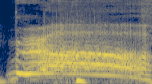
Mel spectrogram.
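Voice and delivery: high outcry of disbelief; stunned shouted bro. Real, not acted. Outcry at the limo flip.

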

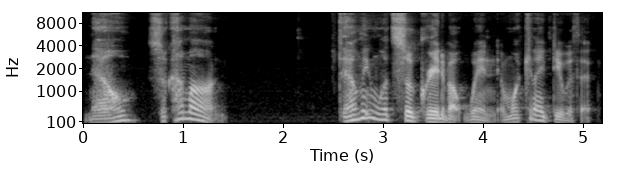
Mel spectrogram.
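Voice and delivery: put-on a restless kid pestering his sensei; eager boy Naruto.

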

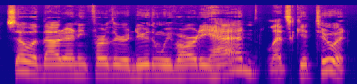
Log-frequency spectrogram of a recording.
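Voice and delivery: loud, upbeat show-opener read; podcast intro. Acted. Host opening the podcast for listeners, loud announcer read.

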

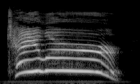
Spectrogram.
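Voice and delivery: high, loud, drawn-out name call; excited greeting. Acted. Roberto and Noah spotting Taylor, high excited call. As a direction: call her name in glad surprise. Boys greet arriving friend.

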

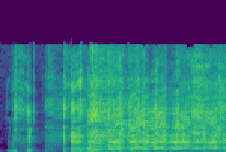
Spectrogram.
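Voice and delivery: high loud laughter; real high laughter; laughing. Real, not acted. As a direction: burst out laughing. Laughs at own dream.

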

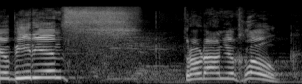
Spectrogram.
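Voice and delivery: OBEDIENCE stretched slow, high and loud; drawn-out proclamation. Shown as a demonstration. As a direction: hold "Obedience" long for the crowd to echo. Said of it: "Everyone say".

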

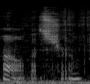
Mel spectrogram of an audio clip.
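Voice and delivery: muttered whisper; a quiet whispered concession. Real, not acted. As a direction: whisper it to yourself. Quiet realization aside.

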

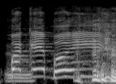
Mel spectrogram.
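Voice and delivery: high, loud mimicked yell of "Pake boy!"; mock shouted call. Friend retelling pickers' shout, high loud mock yell. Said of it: "kun ne huutaa".

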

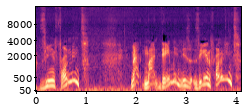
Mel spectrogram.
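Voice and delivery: high, hammed-up German accent. Shown as a demonstration. Podcaster returning to the movie topic, German accent. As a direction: announce it like a German movie trailer. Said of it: "you have to say it in a German accent".

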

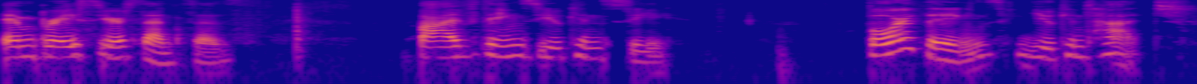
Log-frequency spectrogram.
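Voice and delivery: slow, calm guided grounding voice; calm grounding exercise. Shown as a demonstration. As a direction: count down the senses gently.

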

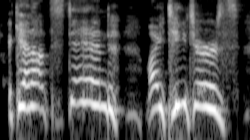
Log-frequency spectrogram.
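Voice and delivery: high, drawn-out wail of exasperation; exasperated outburst. Real, not acted. Student venting about teachers, exasperated outburst. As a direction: let it burst out high and slow.

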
